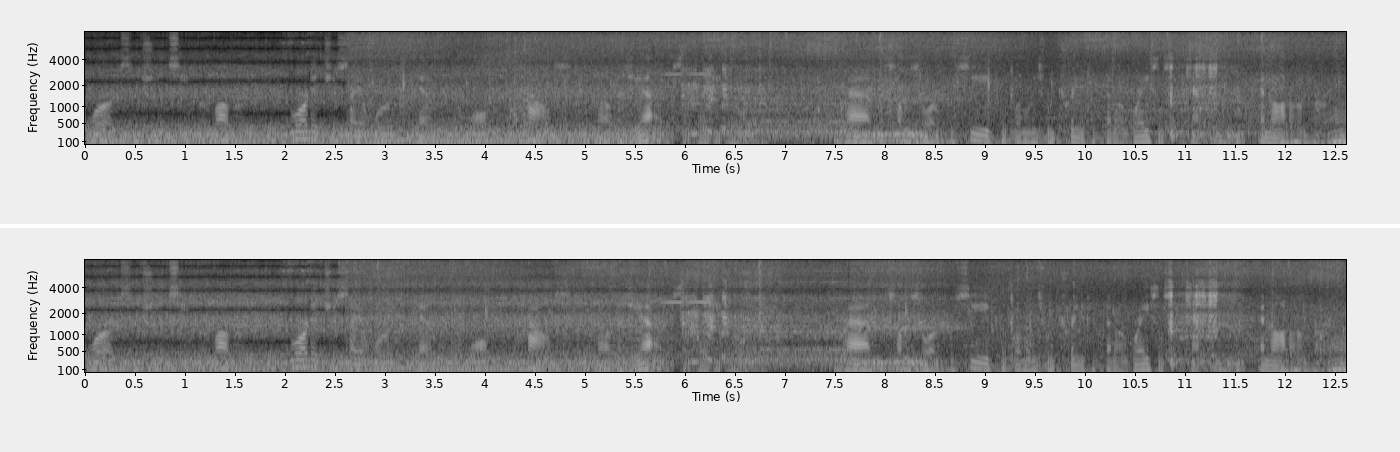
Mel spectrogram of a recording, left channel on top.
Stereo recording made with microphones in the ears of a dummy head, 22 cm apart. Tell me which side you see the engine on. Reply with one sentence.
In this clip you hear the engine on the right.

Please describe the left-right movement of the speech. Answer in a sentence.
You can hear the speech stay put.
